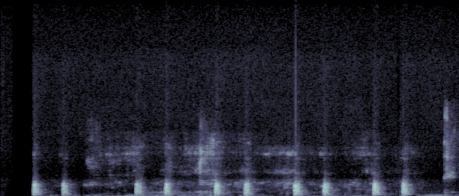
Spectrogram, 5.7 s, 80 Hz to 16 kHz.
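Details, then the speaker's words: Physiology class recording of normal heart sounds at an auscultation focus, with a phonocardiogram showing S1 of greater amplitude than S2: regular heartbeat about 60 a minute with distinct first and second sounds and clear pauses. "entonces vean como aquí dice foco ave y en el fondo cardiograma el sonido uno tiene una mayor amplitud que el sonido 2 por lo que ya habíamos comentado"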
